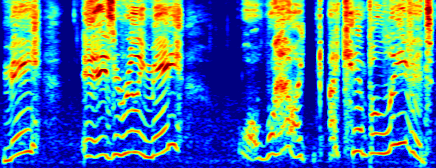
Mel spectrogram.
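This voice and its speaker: A man playing a timid, gullible prize winner in an animated game cutscene, stammering in breathless disbelief. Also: sits high, unhurried, a little hiss or hum. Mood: stunned, overjoyed.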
